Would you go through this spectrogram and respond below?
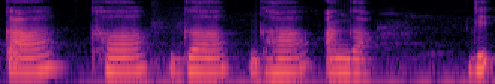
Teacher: इसमें हम देख रहे हैं कि हमारा कंठ व्यंजन है, हमारे कंठ में हमारी जीभ लग रही है।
